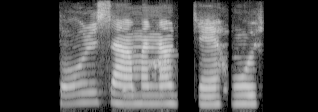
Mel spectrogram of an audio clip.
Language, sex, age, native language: Icelandic, male, 8, Icelandic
